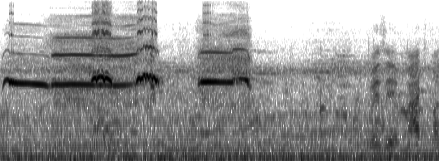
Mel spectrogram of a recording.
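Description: Hand-held whistles blown in two blasts: a long, loud one of about a second and a half that warbles near its end, then a short one about two seconds in. Crowd chatter underneath.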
